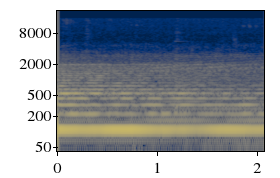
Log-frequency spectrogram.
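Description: Ambient background music: one steady low held note with softer held tones stacked above it.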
